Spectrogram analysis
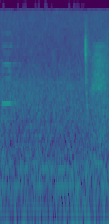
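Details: Short high electronic keypress beep on an Alaris CareFusion infusion pump being programmed for nicardipine during interfacility stroke transport training, quiet room.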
